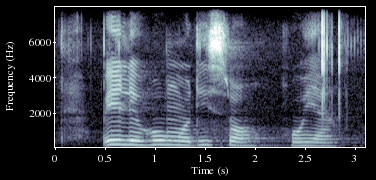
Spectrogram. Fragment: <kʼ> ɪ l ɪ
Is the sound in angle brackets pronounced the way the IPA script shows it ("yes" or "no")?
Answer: no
